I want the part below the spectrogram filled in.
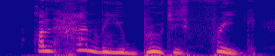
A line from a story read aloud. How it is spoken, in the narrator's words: Janice cried as she tried in vain to pull her arm away from the much stronger Carl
